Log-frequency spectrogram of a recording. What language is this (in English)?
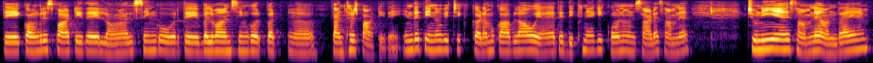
Dogri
